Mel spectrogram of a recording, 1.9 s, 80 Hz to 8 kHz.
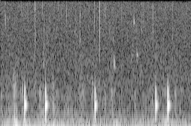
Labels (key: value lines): label: biophony, knock croak
recorder: SoundTrap 300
